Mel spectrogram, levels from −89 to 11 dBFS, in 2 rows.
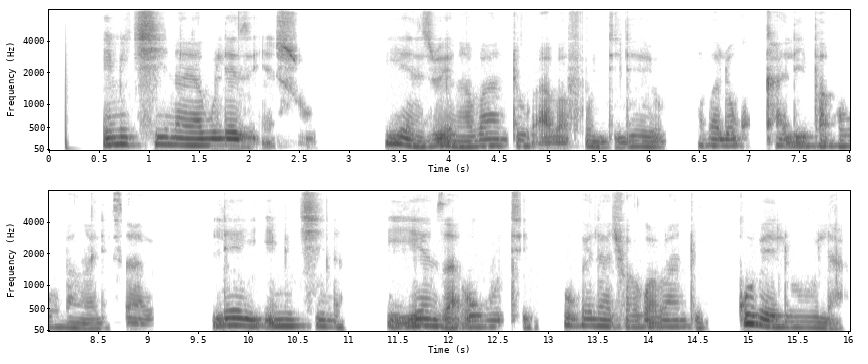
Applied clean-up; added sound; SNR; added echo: none; none; none; none.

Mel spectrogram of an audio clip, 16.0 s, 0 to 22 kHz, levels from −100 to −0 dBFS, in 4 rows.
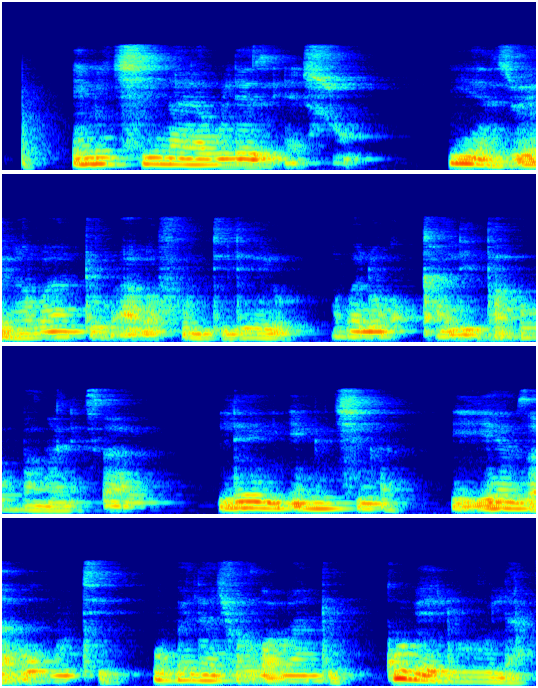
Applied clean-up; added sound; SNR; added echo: none; none; none; reverberation time 0.6 s.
